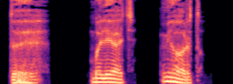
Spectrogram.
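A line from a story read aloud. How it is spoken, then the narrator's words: Hoarse rasp. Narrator (Russian): прохрипел он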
